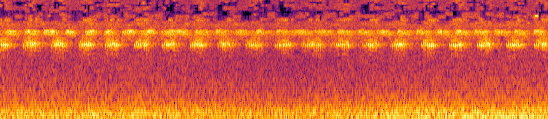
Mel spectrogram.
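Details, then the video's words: Chirping crickets under a night sky: bright, high trilled pulses repeated steadily about three times per second, with a low steady rumble and faint hum beneath. "Calming Cricket Sounds for Relaxation"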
